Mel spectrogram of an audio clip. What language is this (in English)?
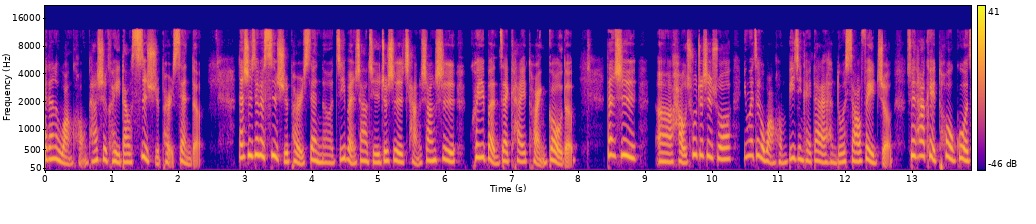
Chinese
